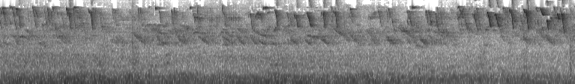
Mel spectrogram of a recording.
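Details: Long passage of saffron finch competition singing: continuous volleys of high, downward-sweeping chirps at roughly three per second, growing louder toward the end, with steady low background noise.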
